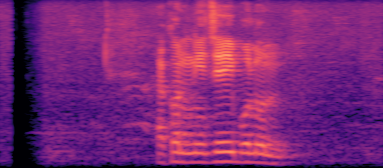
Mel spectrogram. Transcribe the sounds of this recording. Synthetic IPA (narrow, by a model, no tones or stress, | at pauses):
ɛkʰonːid͡ʑejbolun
